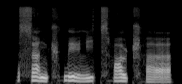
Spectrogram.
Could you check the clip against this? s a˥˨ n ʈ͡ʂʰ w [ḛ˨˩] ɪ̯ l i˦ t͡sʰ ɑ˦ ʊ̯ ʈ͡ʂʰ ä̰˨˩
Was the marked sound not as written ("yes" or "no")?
yes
